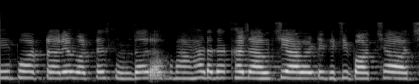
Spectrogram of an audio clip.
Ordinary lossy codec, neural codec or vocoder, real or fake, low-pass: none; codec, 16 kHz, 4 kbps, X-Codec, HuBERT features, trained on balanced general audio; fake; 7.2 kHz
